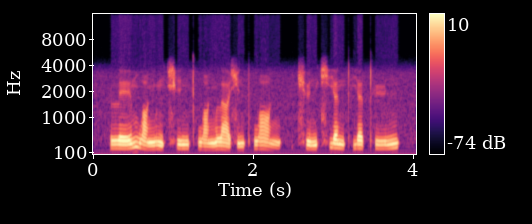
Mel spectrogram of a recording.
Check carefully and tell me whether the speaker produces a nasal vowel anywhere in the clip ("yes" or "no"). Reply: no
